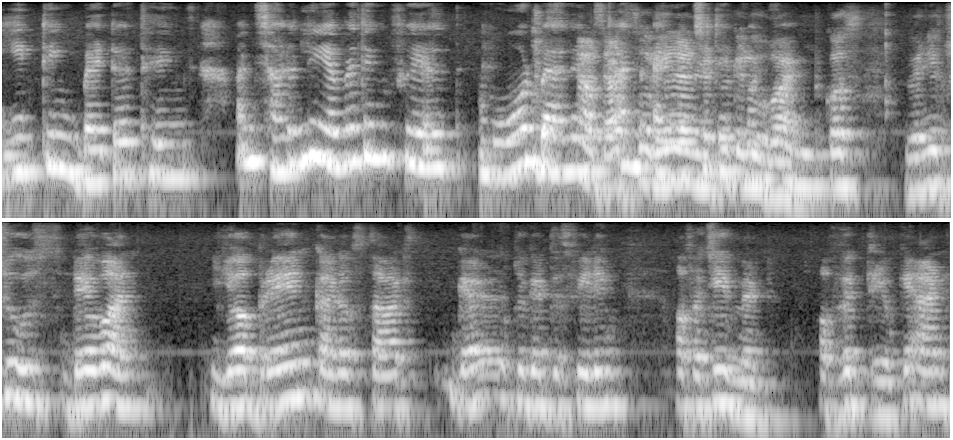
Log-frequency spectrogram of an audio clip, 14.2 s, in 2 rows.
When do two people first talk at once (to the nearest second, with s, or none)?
4 s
